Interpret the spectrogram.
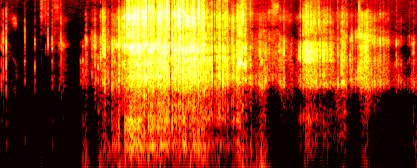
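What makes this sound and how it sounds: A green silicone scrubber with nub bristles is bent while its bristles are scratched and flicked with the fingers. After a quiet start, a dense, bright scratching and crackling builds up, with rapid ticking flicks. It eases into softer, intermittent rustling bursts.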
